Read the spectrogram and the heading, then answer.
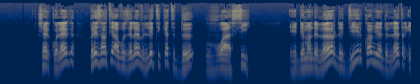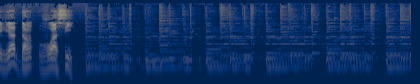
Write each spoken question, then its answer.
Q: demandez-leur de dire combien de lettres il y a dans « voici ».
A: J'espère que vous avez dit qu'il y a cinq lettres dans le mot « voici ».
